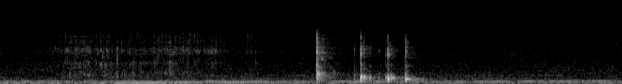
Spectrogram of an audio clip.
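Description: Plastic bucket of ice water being grabbed and lifted: four quick, sharp knocks and clatters within about a second, over a steady low hum.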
